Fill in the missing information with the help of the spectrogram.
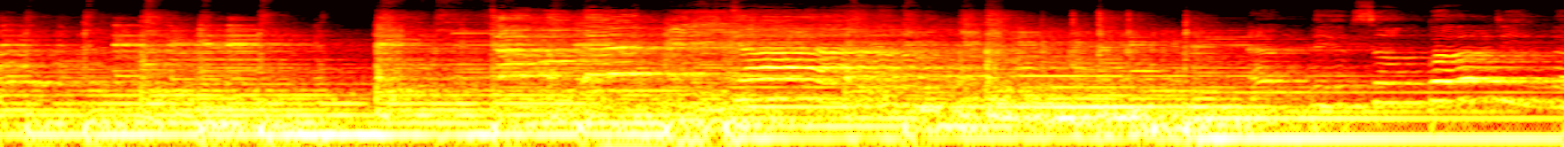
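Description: Live rock band playing through a PA: singing over guitars and drums.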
